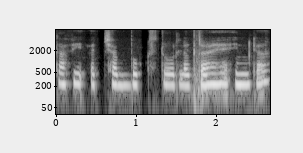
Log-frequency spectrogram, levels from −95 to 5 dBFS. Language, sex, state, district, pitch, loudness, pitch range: Hindi, male, Himachal Pradesh, Shimla, 225 Hz, -16 LUFS, 220-235 Hz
